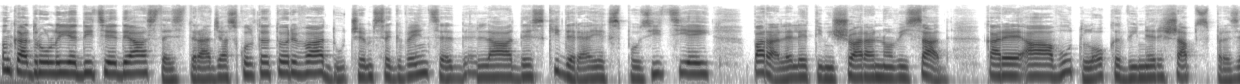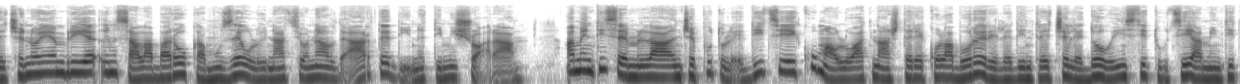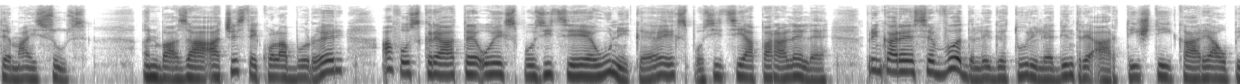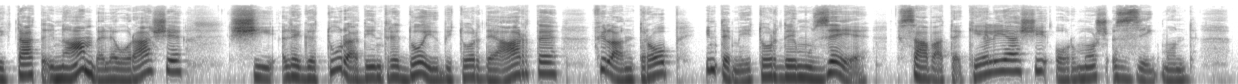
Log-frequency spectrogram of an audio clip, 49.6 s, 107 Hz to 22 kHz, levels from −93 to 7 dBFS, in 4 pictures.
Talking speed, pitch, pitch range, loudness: 110 wpm, 170 Hz, 150-200 Hz, -20 LUFS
